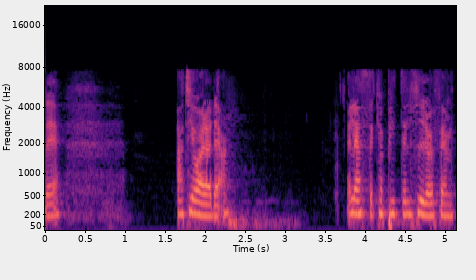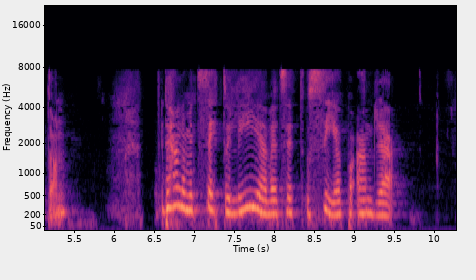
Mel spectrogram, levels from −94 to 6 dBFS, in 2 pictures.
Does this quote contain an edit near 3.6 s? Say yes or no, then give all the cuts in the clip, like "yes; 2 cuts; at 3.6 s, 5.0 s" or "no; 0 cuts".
no; 1 cut; at 6.4 s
